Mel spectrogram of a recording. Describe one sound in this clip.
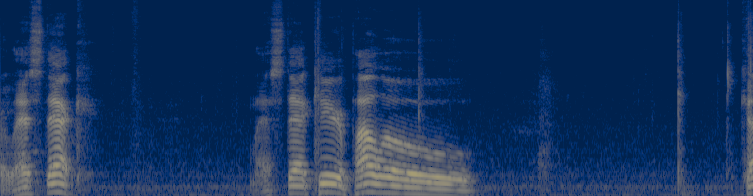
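Trading cards rustle as they are shuffled by hand.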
